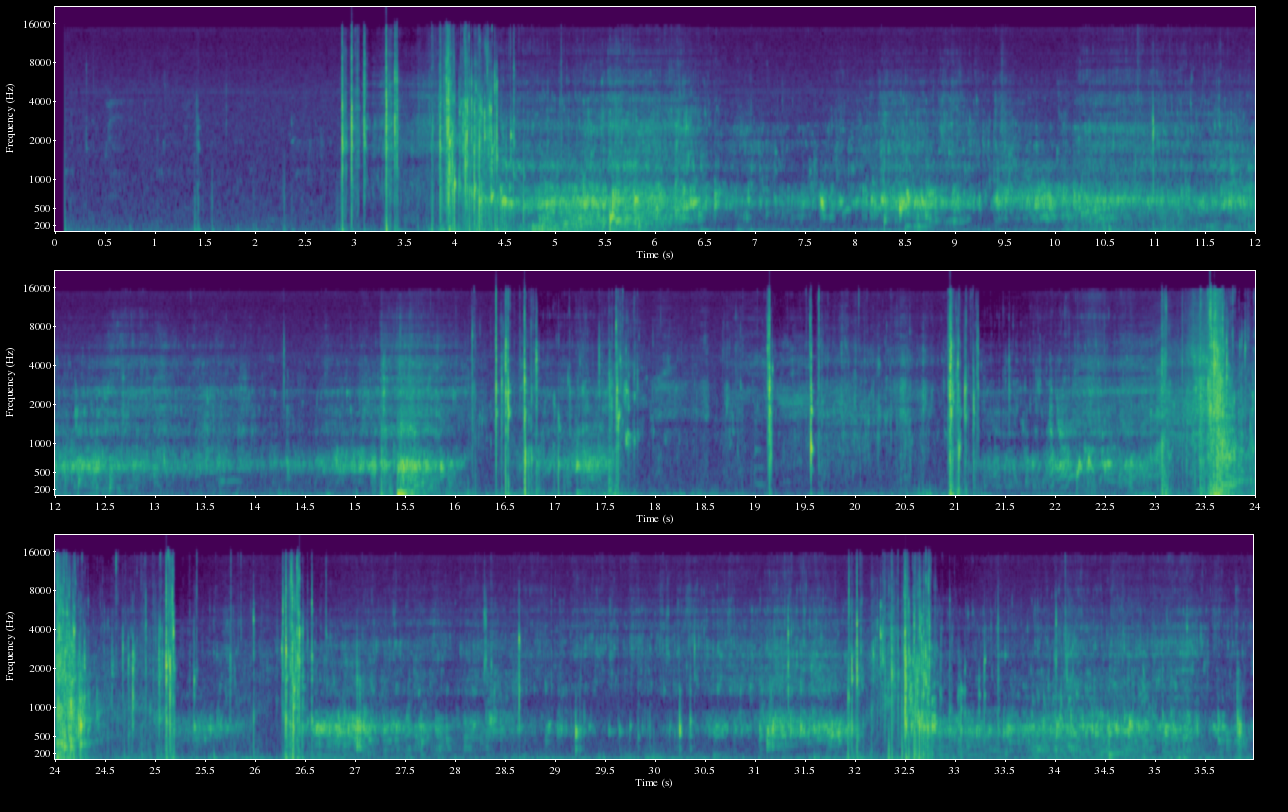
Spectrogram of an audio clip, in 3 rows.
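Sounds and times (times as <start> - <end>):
underwater gurgling and sloshing: 3.0 - 35.9
water splashes and knocks: 15.2 - 17.9, 20.4 - 21.6, 23.0 - 26.7, 31.3 - 34.8.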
